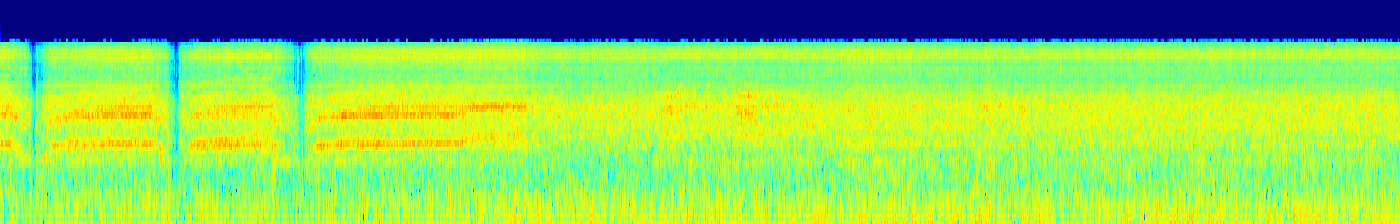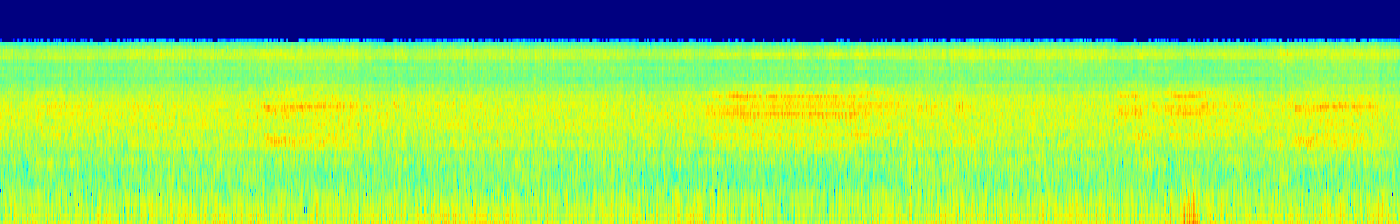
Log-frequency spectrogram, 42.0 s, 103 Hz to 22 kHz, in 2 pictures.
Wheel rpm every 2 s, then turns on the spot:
160, 160, 160, 220, 230, 230, 230, 230, 230, 230, 230, 230, 230, 230, 230, 230, 210, 230, 230, 230, 230.
none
